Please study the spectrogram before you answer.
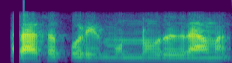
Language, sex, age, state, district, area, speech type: Tamil, male, 45-60, Tamil Nadu, Cuddalore, rural, conversation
